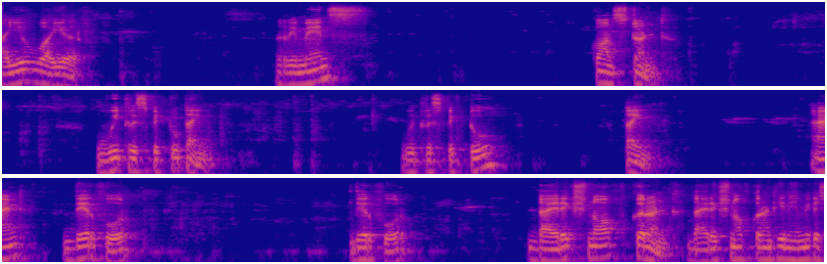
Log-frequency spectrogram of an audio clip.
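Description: A man speaks calmly and slowly into a close microphone, with pauses.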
